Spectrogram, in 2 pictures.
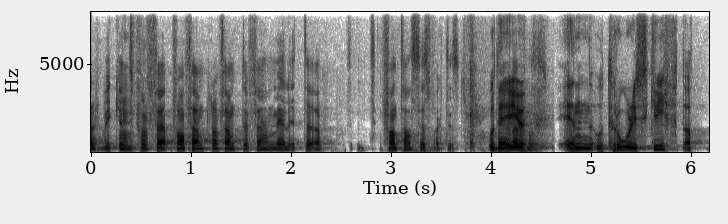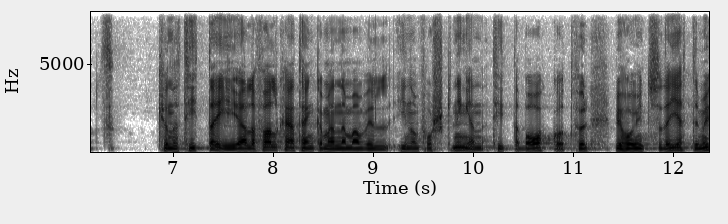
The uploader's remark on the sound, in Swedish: LIVE hos Östergötlands museum. Ett stort och varmt tack till alla 250 personer som kom och lyssnade på vårt uppträdande på Östergötlands museum.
